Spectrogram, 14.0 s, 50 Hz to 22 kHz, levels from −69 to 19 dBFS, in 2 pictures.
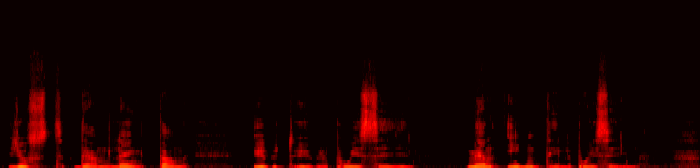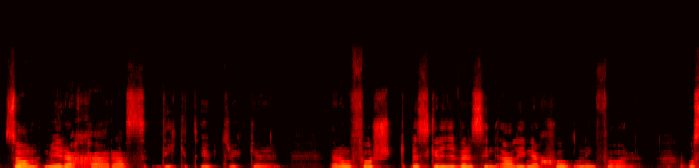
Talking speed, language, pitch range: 95 wpm, Swedish, 105-145 Hz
